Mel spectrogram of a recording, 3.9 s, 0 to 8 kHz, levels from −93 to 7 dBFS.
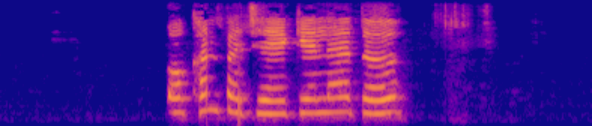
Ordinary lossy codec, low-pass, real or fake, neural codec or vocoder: Opus, 64 kbps; 7.2 kHz; real; none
